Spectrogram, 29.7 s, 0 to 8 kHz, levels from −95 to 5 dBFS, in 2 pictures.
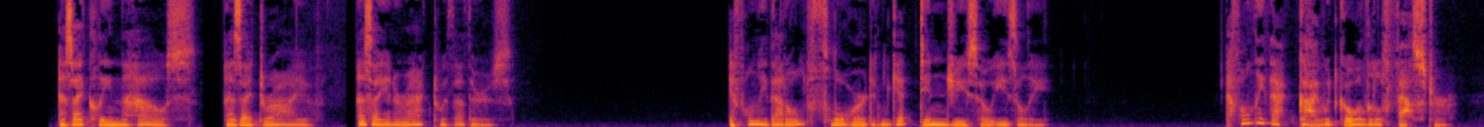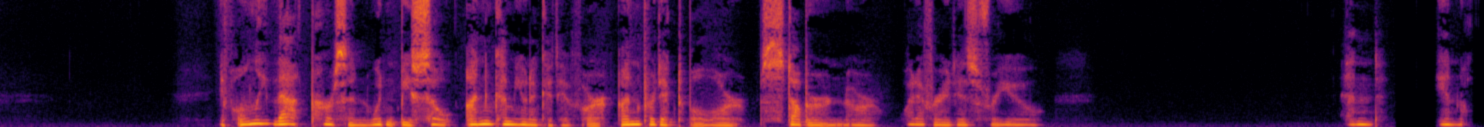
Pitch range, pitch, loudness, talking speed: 145-180 Hz, 165 Hz, -22 LUFS, 105 wpm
